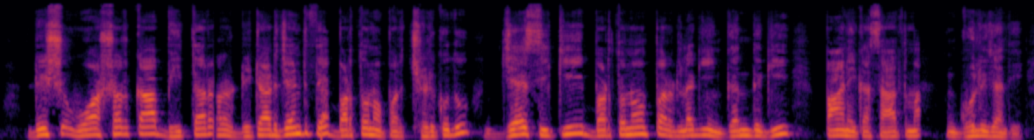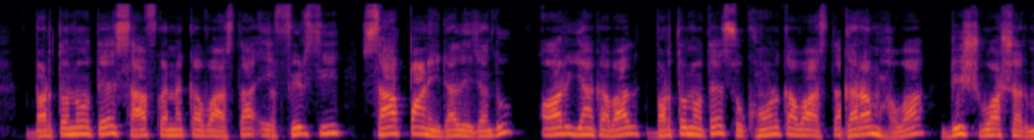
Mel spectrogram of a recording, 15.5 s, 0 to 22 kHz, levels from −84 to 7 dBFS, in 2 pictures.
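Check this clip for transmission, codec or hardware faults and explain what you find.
Yes, there's a clear codec problem: five short bursts of damaged data in the compressed stream, at 1.60–1.65 s (right after "का भीतर"), 2.41–2.47 s, 6.85–6.91 s (just before "जांदी बर्तनों थें साफ"), 9.75–9.81 s and 14.02–14.06 s. Corrupted frames make the decoder lose sync and hunt for the next header, so each spot comes out as a brief chirp or blip of about 50 ms in the speech.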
